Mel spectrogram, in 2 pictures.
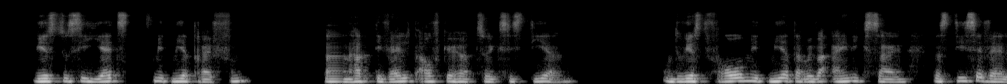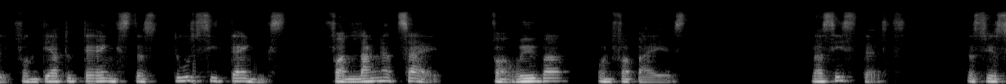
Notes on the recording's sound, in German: Zoom-Session. Veranstaltet von der Aleph Akademie.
